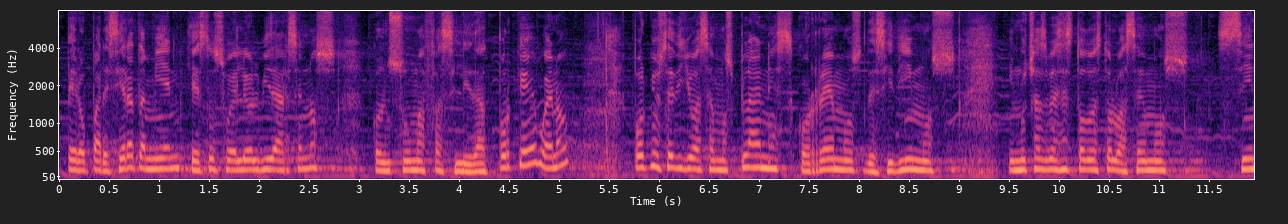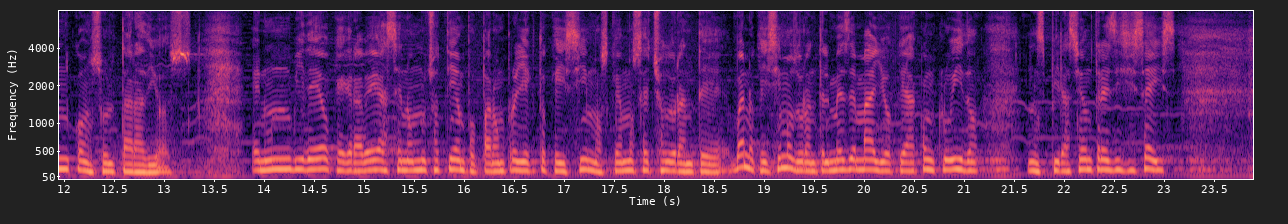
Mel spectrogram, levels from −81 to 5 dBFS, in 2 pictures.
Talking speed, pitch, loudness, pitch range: 160 wpm, 170 Hz, -18 LUFS, 155-180 Hz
